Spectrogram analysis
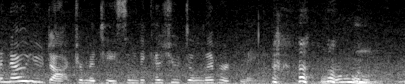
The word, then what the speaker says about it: Mathiesen: That's why we pronounced Dad's name right, Mathiesen, which most Mom, people did did you not do.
